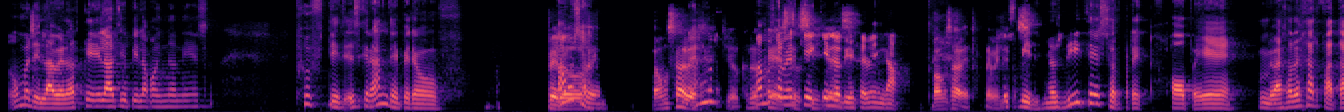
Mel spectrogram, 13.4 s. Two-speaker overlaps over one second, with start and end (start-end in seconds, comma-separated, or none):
6.8-8.7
